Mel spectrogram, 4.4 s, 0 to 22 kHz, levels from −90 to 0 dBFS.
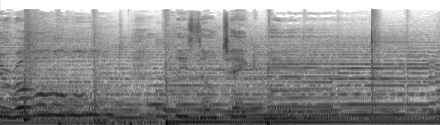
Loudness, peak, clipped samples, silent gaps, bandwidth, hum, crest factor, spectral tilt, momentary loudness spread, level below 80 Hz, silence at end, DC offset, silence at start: -14 LUFS; 0 dBFS; under 0.1%; none; 16 kHz; none; 14 dB; -6 dB/octave; 7 LU; -26 dBFS; 0 s; under 0.1%; 0 s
